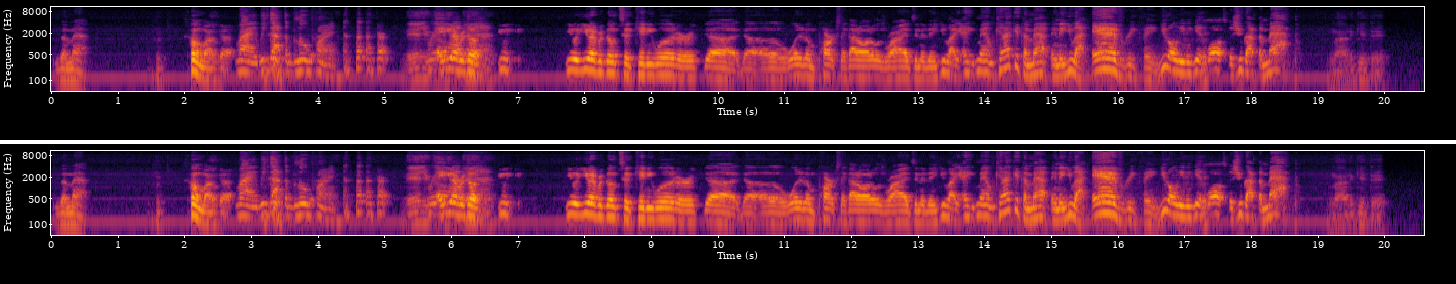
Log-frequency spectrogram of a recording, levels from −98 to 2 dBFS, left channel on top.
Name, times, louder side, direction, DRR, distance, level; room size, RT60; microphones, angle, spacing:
voice 1, 0.1-0.5 2.1-2.7 3.3-3.4 5.6-6.4 6.7-6.9 7.7-18.5, right 1 dB, 10° right, 0.3 m, -28 dB
voice 2, 2.8-5.0 5.6-6.6, equal, 5° left, 0.7 m, -36 dB
voice 3, 5.3-6.4 17.0-17.3 19.2-20.0, right 2 dB, 30° right, 0.9 m, -44 dB
4.1 x 2.4 x 3.0 m
head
